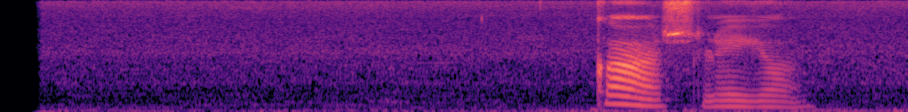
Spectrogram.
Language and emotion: Russian, sad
